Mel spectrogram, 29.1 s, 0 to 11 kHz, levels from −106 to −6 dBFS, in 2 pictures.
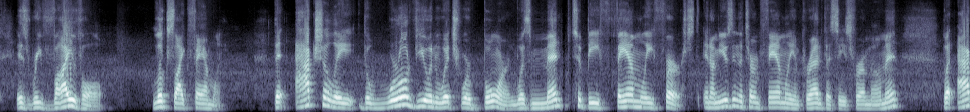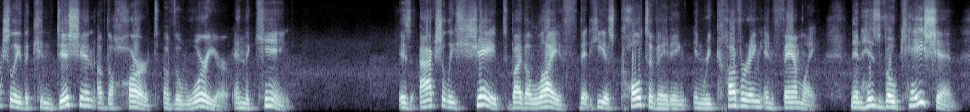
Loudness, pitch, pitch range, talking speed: -20 LUFS, 150 Hz, 130-175 Hz, 125 wpm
